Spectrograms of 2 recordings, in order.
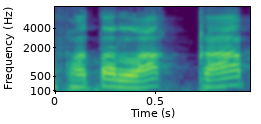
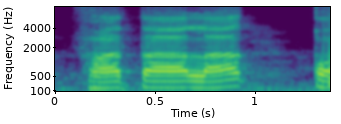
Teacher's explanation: এই কফের মধ্যে কিন্তু তিন আলিফ টান দিব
